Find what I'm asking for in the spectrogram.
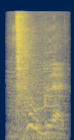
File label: spit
